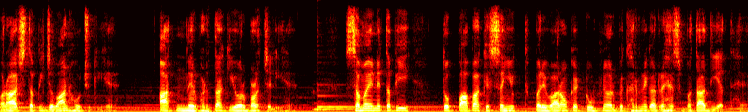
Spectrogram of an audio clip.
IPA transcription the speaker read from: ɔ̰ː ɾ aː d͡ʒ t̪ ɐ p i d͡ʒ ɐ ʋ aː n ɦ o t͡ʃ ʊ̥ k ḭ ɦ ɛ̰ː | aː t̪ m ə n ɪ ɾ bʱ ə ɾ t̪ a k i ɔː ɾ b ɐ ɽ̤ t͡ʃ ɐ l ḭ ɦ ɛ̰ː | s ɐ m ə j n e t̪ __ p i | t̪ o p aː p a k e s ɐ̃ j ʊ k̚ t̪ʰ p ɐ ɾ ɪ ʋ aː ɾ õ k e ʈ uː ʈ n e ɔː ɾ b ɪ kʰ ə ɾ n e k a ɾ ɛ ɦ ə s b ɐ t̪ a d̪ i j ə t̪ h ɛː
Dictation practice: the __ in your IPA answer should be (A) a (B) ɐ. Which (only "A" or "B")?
B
